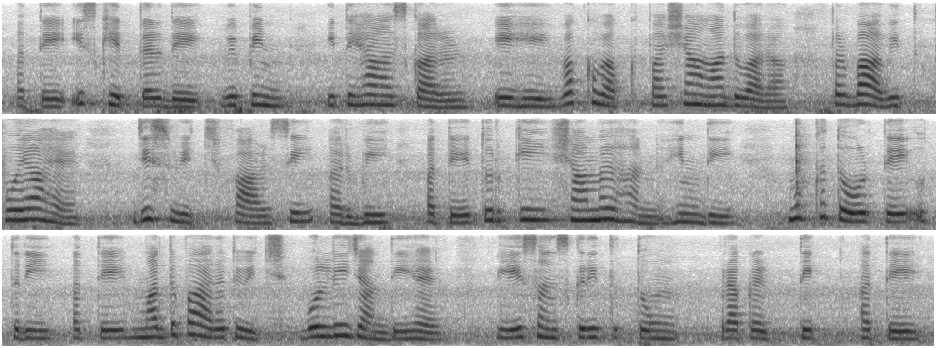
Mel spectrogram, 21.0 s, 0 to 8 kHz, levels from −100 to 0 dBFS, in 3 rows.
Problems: none marked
